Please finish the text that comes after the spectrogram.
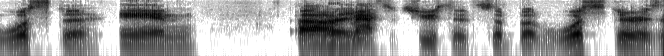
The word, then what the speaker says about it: Worcester: It's like saying Worcester in Massachusetts, but Worcester is actually spelled Worcester.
